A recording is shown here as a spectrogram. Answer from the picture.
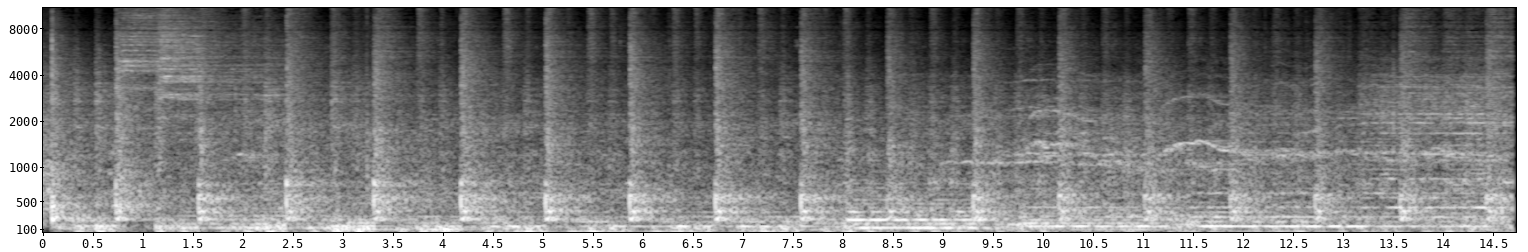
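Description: Live rock band starting a song: a drum kit hitting a steady beat about twice a second under electric guitar and bass, with a higher melody line coming in about two-thirds of the way through.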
